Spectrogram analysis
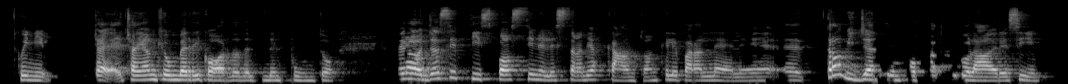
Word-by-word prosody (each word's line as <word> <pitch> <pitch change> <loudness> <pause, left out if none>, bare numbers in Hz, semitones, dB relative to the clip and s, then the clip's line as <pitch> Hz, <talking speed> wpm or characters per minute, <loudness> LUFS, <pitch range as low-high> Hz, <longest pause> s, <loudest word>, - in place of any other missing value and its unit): Quindi, 200 - -3 0.4
cioè, 340 -2 +3
c'hai 210 -1 +4
anche 220 +1 +2
un 215 -1 +5
bel 210 -1 +7
ricordo 190 -3 +3
del 185 0 -5
del 190 0 -5
punto. 185 -1 -7 0.6
Però 250 -1 +6
già 255 +4 +2
se 295 +2 -5
ti 255 -4 -3
sposti 230 -2 +2
nelle 210 -3 -3
strade 205 0 -3
accanto, 180 -5 -4
anche 185 +4 -6
le 210 -1 -2
parallele, 185 - -3
eh, 235 +9 -9
trovi 335 - +4
gente 225 -1 +3
un 200 -1 -5
po' 200 -1 -3
particolare, 185 -4 0
sì. 180 -1 -7
205 Hz, 155 wpm, -23 LUFS, 185-225 Hz, 0.6 s, bel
